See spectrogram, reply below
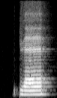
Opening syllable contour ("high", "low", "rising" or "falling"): high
